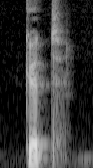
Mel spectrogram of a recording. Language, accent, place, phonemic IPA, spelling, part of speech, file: French, France, Lyon, /kœt/, keut, noun, LL-Q150 (fra)-keut.wav
- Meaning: clipping of keutru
